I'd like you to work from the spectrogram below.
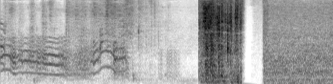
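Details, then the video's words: Kitten meowing: a couple of short wavering mews with stacked harmonics and a rising-falling note in the first second and a half, followed by a loud burst of noise and music. "Kitten meowing"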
